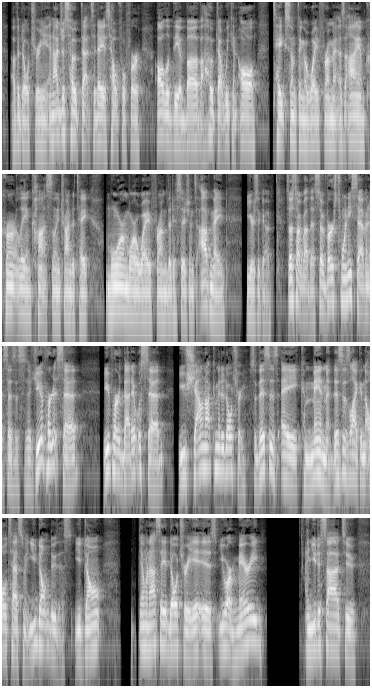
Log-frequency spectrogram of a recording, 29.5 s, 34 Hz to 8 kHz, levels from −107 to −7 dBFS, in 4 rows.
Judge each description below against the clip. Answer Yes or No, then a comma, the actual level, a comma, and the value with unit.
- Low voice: Yes, low, 105 Hz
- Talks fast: Yes, fast, 220 wpm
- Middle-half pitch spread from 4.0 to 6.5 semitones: Yes, average, 4.4 semitones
